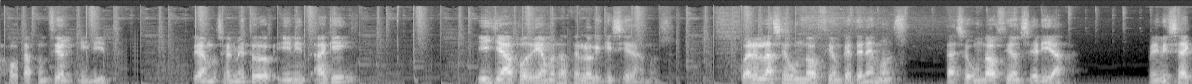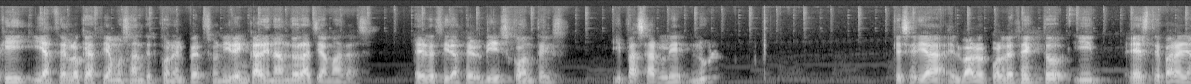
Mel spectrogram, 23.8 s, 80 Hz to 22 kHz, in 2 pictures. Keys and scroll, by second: 0.1 Escape, 3.8 alt+Return, 9.1 ctrl+z, 9.8 ctrl+z, 10.4 ctrl+z.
